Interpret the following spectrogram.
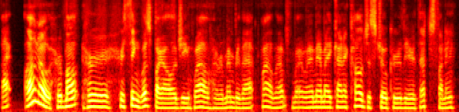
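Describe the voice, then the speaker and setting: Playing a visual novel as host, a man reads the game's text aloud and skims through it with fillers, mixing in casual, rambling jokes. He speaks at a moderate pace with hardly any pauses, in a mellow, medium-pitched voice with no room sound.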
